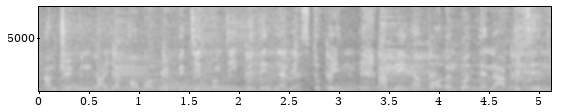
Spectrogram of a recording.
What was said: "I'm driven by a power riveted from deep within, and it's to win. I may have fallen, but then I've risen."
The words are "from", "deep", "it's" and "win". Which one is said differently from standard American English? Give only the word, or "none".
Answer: none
